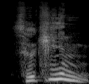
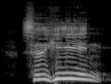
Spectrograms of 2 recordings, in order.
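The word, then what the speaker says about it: שחין: 이 히브리어로는 스킨 이렇게 되어 있습니다. 스킨 이렇게. 이 히브리어에는 정확한 K 발음이 없어요. 스킨 바르자 이런 게 없어요. 스힌 이렇게 되어 있습니다. K하고 H하고 중간 발음입니다.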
